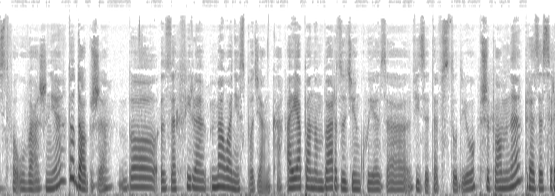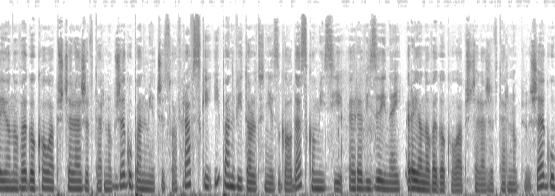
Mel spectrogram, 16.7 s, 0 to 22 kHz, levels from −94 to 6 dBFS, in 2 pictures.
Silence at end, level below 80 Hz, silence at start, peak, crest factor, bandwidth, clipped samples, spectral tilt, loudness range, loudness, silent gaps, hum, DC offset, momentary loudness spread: 0 s; -46 dBFS; 0 s; -6 dBFS; 20 dB; over 20 kHz; under 0.1%; -6 dB/octave; 4 LU; -28 LUFS; none; none; under 0.1%; 8 LU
